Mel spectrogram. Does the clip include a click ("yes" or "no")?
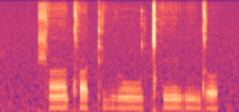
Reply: yes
